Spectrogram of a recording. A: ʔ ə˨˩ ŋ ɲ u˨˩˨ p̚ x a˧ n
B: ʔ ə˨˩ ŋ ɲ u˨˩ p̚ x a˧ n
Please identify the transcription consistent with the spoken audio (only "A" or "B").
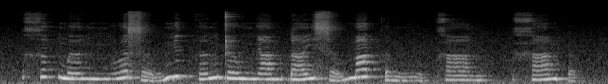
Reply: B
